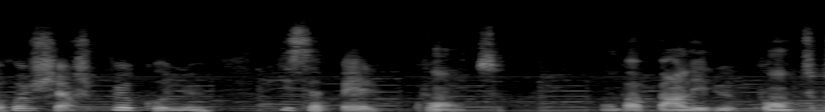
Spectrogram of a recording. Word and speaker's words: Qwant: le logo un cul qui s'écrit q w1 nt1 cointe - je lis compte ça peut se lire compte où pendent je ne sais pas voilà à vous de voir mais moi je lis compte voilà donc ce moteur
